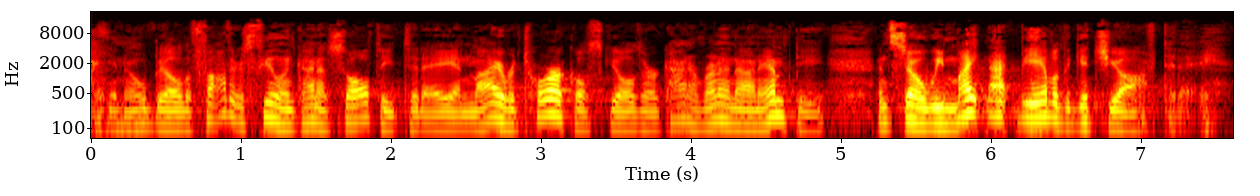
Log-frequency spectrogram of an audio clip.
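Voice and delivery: tired lawyer breaking bad news gently; weary advocate. Jesus warns Bill before trial, low and weary.

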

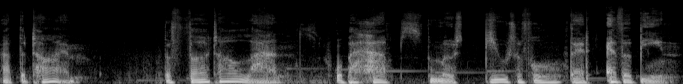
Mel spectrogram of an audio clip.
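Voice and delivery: plain reading voice

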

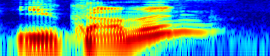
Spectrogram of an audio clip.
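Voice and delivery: "coming" lifted high as a question; short casual question, pitch climbing on "coming"; upwards inflection. Shown as a demonstration. Student asking the teacher about questions, with upwards inflection. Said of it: "a little bit of an upwards inflection".

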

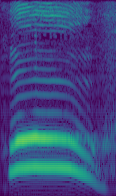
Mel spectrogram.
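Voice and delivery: a very high, loud whoop of praise; joyful whoop. Real, not acted. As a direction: let out a celebratory whoop. Preacher celebrating in sermon.

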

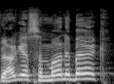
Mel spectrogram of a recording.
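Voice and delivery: high mock patient whine, far above his own pitch; quoting a patient who wants money back, high mock voice; mock greedy patient. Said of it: "somebody ever asked you that".

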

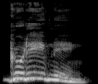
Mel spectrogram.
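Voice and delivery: formal newsreader bulletin; news read. Acted. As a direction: read it like the ten o'clock news.

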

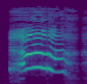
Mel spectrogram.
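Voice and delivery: loud, very high scream; terrified scream. A narrator's reading. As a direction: shriek out in horror. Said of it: "she screamed".

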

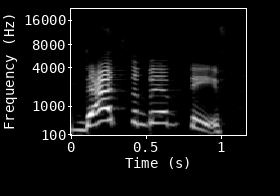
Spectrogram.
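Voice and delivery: retold shout. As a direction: point him out loud to the officials. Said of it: "And so I shout".

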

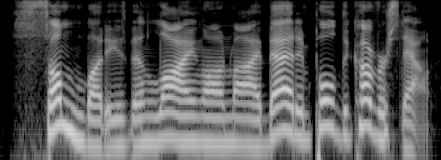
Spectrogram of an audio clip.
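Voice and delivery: low, loud, great big growl; growling father bear. A narrator's reading. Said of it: "he growled in his great big voice".

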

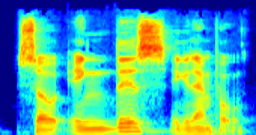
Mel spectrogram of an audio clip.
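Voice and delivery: ordinary talk, nothing marked

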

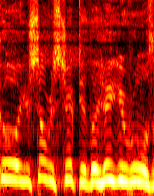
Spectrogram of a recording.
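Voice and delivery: put-on high, whining child's protest; whiny kid. Child whining at his father, high and petulant. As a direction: whine like a kid defying dad. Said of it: "They're like".

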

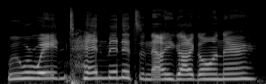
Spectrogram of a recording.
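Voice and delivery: high-pitched whiny griping; mock complaint. Friend kept waiting ten minutes, whiny mock complaint. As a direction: whine it up high, in disbelief.

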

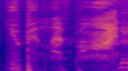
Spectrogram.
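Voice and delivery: unvoiced haunting whisper in his head; ominous whisper. Voice in the boy's head warns him, ominous whisper. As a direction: whisper it like a creeping dread.

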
